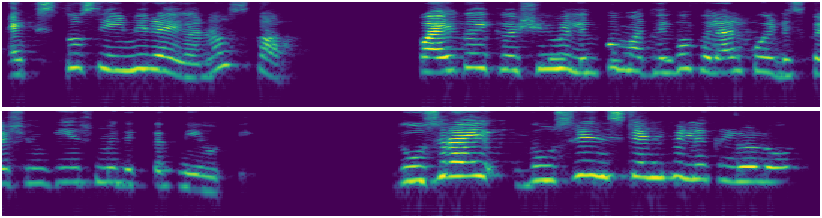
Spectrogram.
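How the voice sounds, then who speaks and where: A woman's voice: high-pitched, a bit bright. An Indian woman teaching a physics class, explaining patiently and checking in with students by name. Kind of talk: live online class.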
